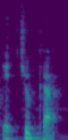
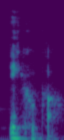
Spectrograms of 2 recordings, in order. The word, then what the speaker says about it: Echuca: Because I will pronounce it Ekuha or Echuca or Ekuka, Ikuka. But I feel that it must sound like Ikuka.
